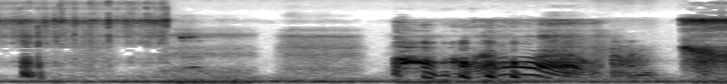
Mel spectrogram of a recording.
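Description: Wordless cartoon character voice sounds from an animated cereal commercial, played through a phone's speaker, about a second and a half long starting a little past halfway, with quickly sliding pitch. Before that there is a soft hiss.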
